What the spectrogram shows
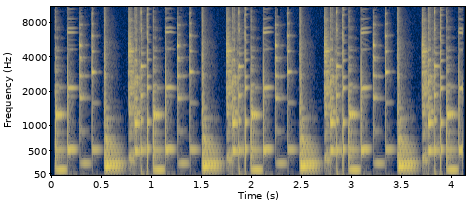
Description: PCM Loop; Waveform demos

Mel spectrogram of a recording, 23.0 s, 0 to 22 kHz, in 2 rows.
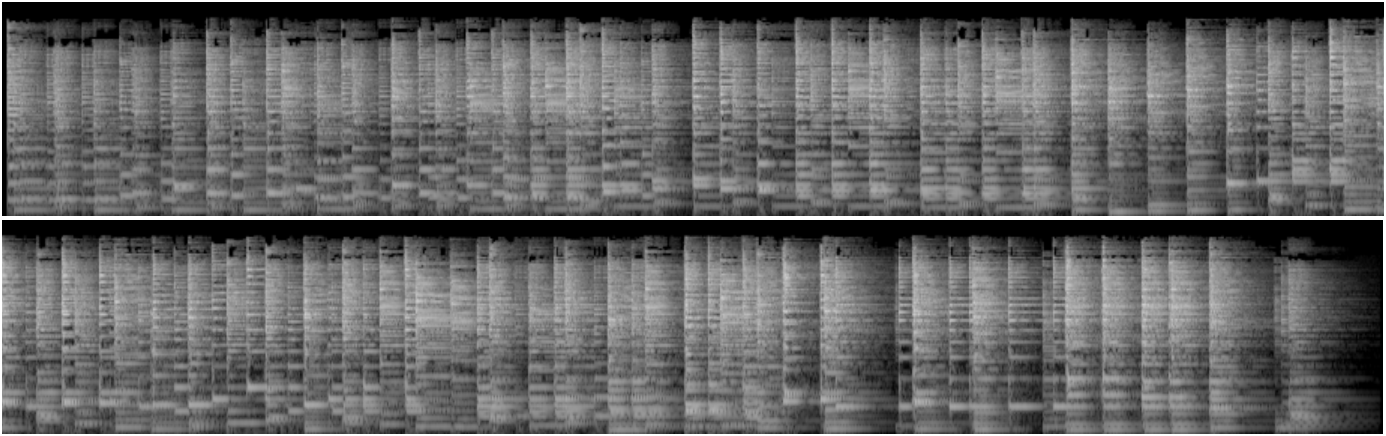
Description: Tack Piano; Roland SRX-05 Supreme Dance

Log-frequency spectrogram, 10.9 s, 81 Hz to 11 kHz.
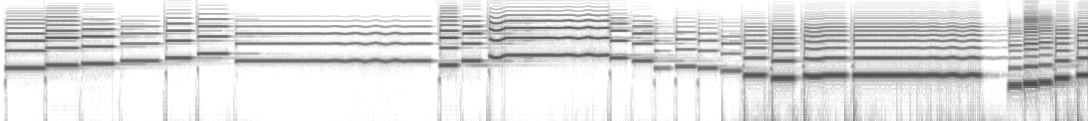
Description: Sopr, Yamaha TG500

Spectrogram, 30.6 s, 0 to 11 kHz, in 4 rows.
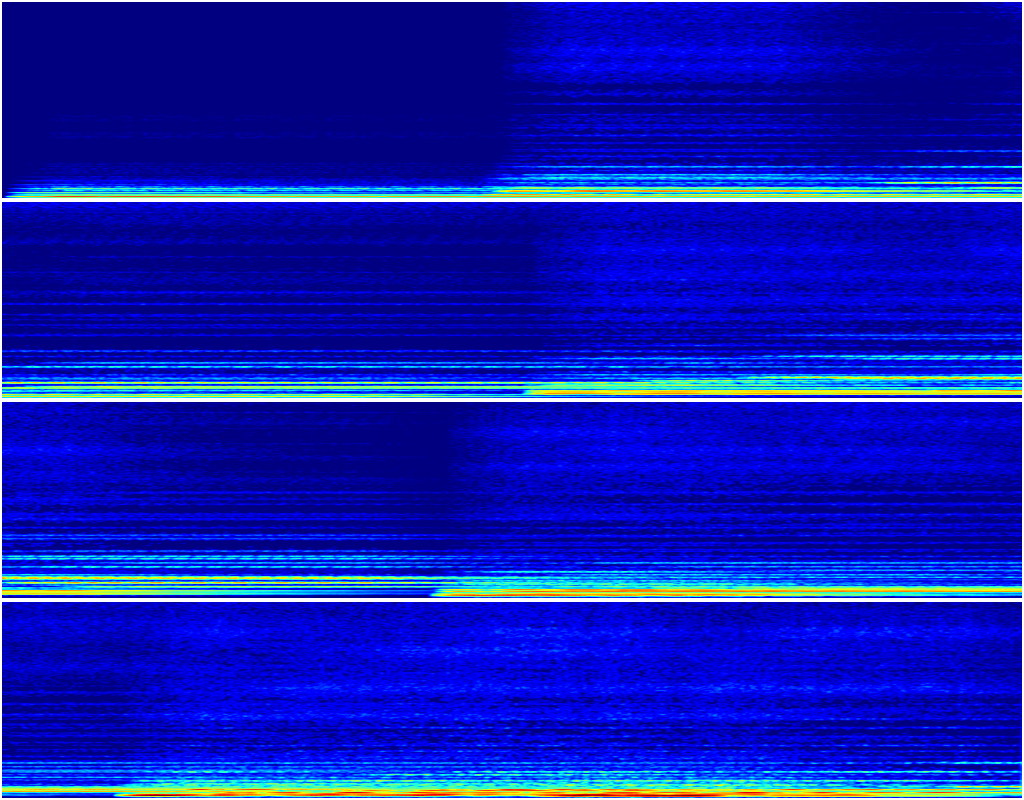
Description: Xenon Pad, Yamaha YPT-400; Voices

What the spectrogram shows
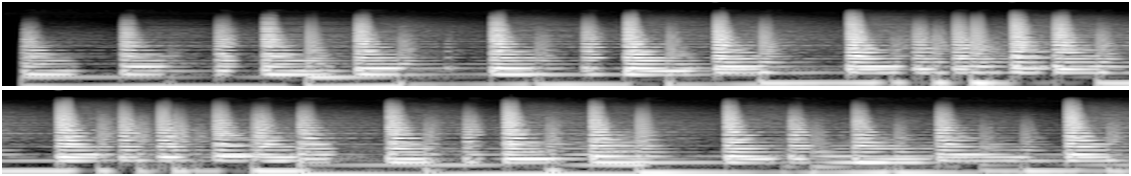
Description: Bright Synth

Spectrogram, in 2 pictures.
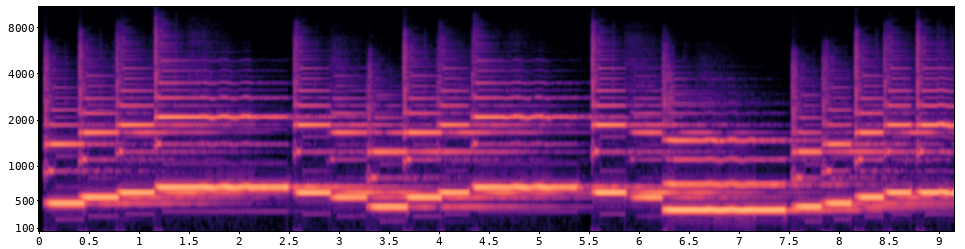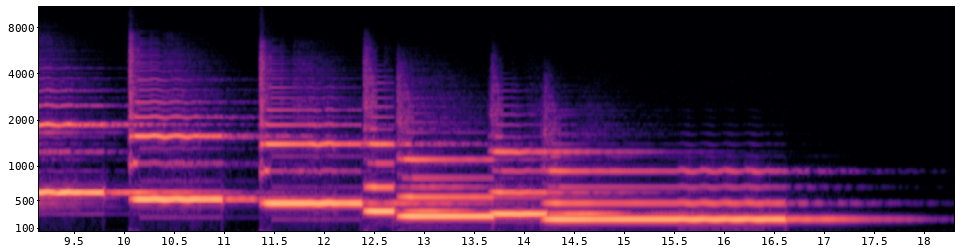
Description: Flute Too, Korg MSC-11S Brass

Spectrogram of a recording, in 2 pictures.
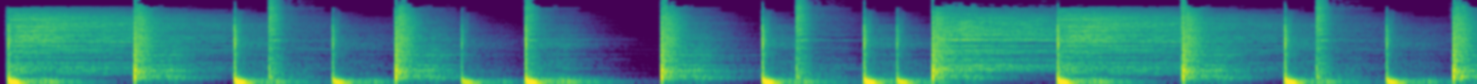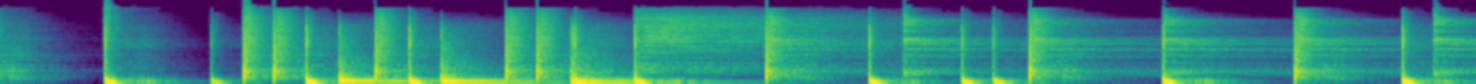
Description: Room Small; IK Multimedia; SampleTank Free

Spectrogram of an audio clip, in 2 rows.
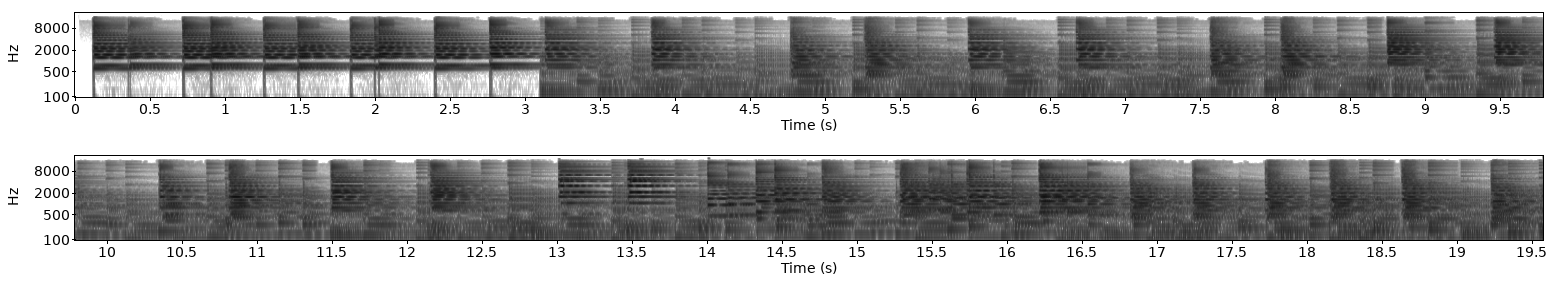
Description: Honky-Tonk Piano, Roland D-10; Factory Patches

